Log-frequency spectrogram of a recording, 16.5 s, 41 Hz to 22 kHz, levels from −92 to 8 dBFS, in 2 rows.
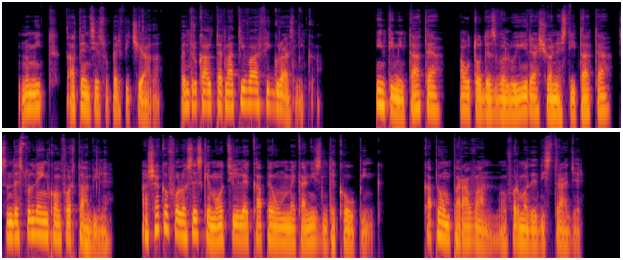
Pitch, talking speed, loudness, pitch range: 105 Hz, 125 wpm, -18 LUFS, 90-120 Hz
